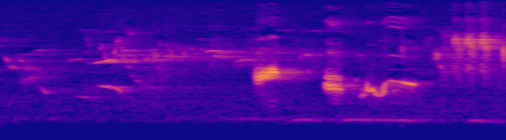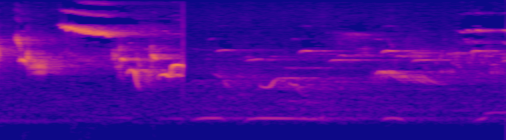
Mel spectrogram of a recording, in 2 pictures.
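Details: Red-vented bulbul (Pycnonotus cafer) giving a burst of cheerful, liquid chirps and short warbled phrases, with other small birds twittering faintly around it.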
